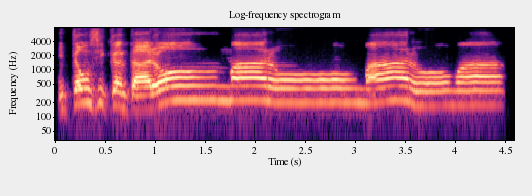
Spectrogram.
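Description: A man's voice: high voice, no echo, lo-fi sound, soft background music. A man speaking as a sports journalist on a podcast, reeling off dates and facts from memory. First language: Portuguese. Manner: knowledgeable, rattles off dates and facts quickly. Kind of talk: podcast discussion, storytelling.

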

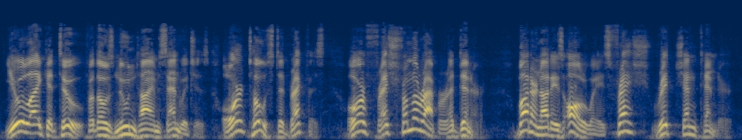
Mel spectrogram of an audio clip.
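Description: A man's voice: mid-range voice, wildly swooping pitch, unhurried, fairly bright tone. A man with an American accent delivering a folksy, emphatic old-time radio commercial aimed at children. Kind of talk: 1950s radio ad pitch to children.

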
